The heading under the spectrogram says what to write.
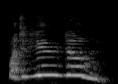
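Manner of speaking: high, slow and probing; mother's voice. Acted. Mother checking on son, high and slow. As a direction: lift the voice into the mother asking.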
